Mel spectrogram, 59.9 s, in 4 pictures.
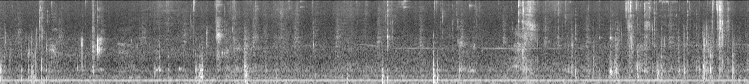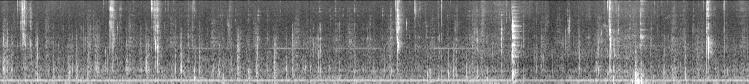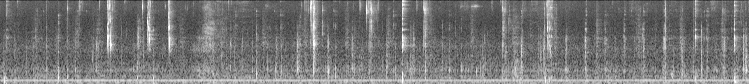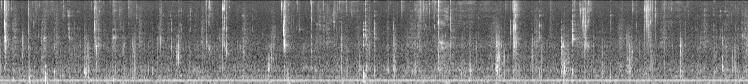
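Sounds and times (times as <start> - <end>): chewing and biting food: 10.4 - 59.9.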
